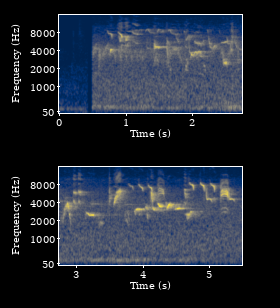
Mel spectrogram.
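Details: Tree pipit singing loudly from a tree on Dartmoor in late April, a spring migrant, gives a high, busy run of sharp chirps, short trills and thin whistled notes, delivered without pause against faint background hiss.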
